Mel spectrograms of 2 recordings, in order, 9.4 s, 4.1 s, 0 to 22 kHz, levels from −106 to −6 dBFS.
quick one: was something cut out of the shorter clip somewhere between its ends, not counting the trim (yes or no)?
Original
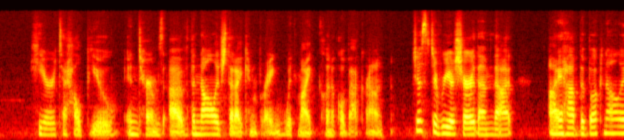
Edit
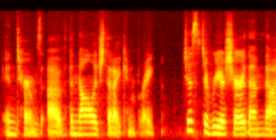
yes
